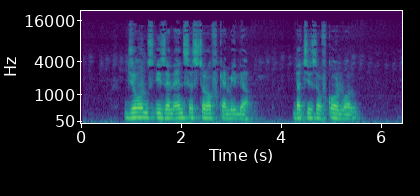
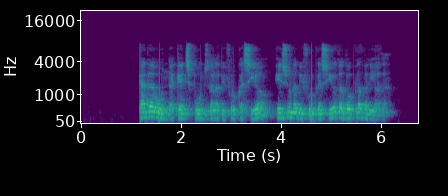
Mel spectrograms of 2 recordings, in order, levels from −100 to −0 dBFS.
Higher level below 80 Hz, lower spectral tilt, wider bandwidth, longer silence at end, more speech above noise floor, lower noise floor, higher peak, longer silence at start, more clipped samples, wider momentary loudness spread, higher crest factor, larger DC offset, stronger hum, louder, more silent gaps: first, -60 dBFS vs -74 dBFS; about the same, -5 dB/octave vs -5 dB/octave; first, 16.5 kHz vs 7.8 kHz; first, 0.85 s vs 0.6 s; second, 35 dB vs over 52 dB; second, -64 dBFS vs under -90 dBFS; first, -14 dBFS vs -24 dBFS; second, 0.85 s vs 1.15 s; neither; about the same, 9 LU vs 8 LU; about the same, 18 dB vs 16 dB; neither; neither; first, -30 LUFS vs -39 LUFS; neither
